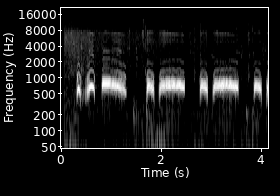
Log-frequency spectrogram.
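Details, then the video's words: Spotted dove used as a decoy, cooing to goad wild males into calling fast: two quick rising-falling hoots then a long steady coo, the phrase repeated about three times with short pauses. "Chim cu gáy mồi cây Gù, Thúc giọng sát bổi kích bổi nhanh gáy/kích bổi gáy cực sung"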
